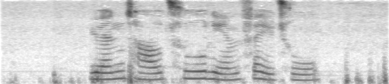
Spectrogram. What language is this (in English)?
Chinese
